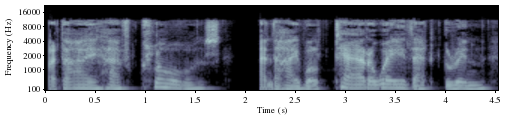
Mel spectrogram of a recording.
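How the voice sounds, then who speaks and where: A man's voice: mid-range voice, fairly even intonation, slow, dry recording, clean studio sound, voice pushed up, close to an everyday voice. A man voicing a fierce young girl. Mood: fierce, vowing. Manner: chanting, impassioned, repetitive.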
